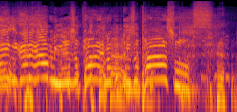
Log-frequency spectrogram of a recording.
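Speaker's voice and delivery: put-on high, crying wail of a dying child; faint deathbed whisper. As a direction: whimper it out very high and slow.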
